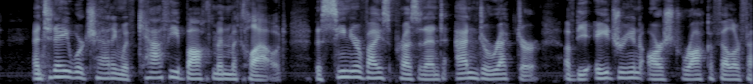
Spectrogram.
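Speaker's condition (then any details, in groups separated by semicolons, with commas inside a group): No condition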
